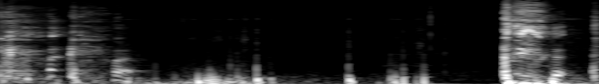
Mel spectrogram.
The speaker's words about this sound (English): Excuse me. I thought I was going to be okay. Got a little cough there.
